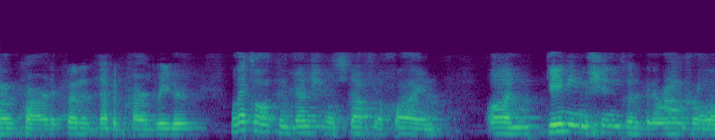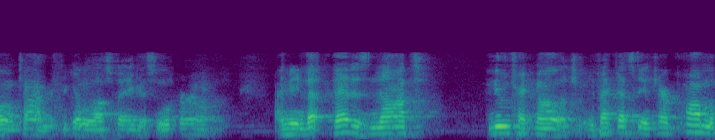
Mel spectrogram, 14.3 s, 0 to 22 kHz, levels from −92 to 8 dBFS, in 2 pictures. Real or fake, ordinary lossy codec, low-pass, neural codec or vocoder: fake; AAC, 24 kbps; 5.4 kHz; codec, 44.1 kHz, 2.6 kbps, DAC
